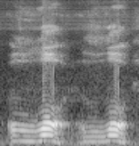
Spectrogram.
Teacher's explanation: huruf dha ini dia makhrajnya sama dengan huruf dzal, akan tetapi yang membedakan adalah huruf dha ini harus ditebalkan.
